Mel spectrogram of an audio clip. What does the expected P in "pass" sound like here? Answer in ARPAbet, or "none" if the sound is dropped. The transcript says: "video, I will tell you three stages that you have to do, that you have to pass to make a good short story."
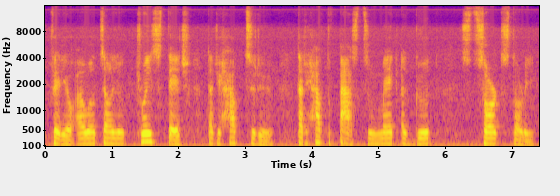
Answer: P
